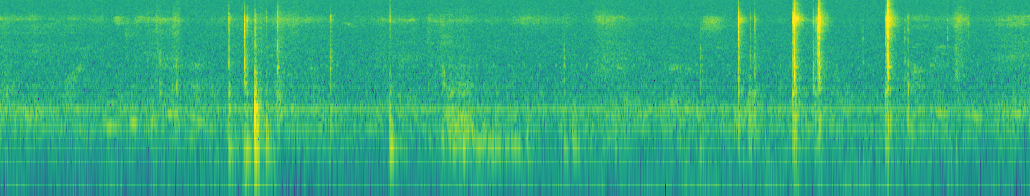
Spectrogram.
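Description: Handheld digital multimeter being handled and set down: irregular sharp clicks and knocks, a few near the start and a louder cluster near the end. Underneath is a faint steady hum from a small homemade pulse motor spinning a CD disc.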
